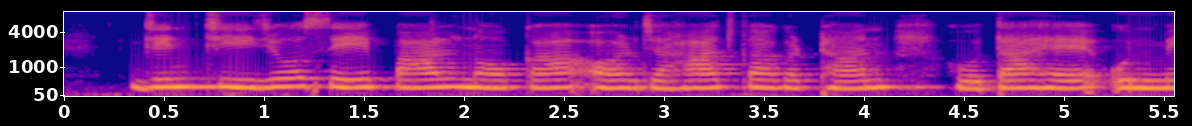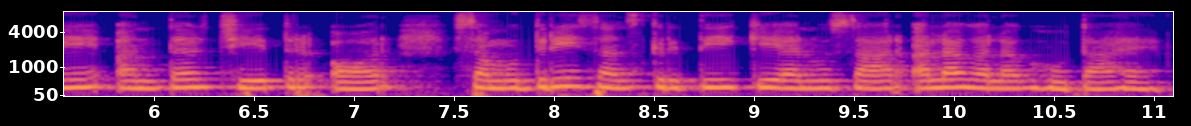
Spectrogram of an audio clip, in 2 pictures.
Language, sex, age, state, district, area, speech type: Hindi, female, 18-30, Madhya Pradesh, Gwalior, urban, read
